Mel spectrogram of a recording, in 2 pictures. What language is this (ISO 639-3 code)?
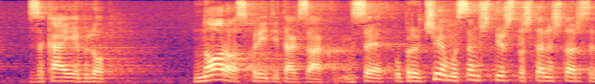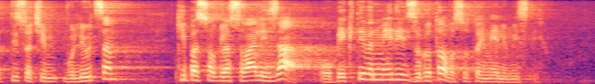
slv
